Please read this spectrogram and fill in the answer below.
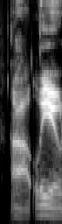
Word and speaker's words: Liu: Liu, not Lou.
